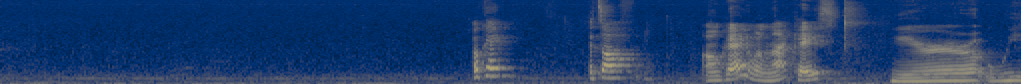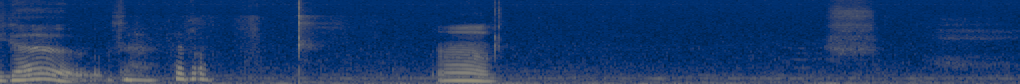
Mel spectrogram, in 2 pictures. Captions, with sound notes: Okay, it's off. Okay, well, in that case, here we go. (lighter clicks) Mm. (exhales sharply)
